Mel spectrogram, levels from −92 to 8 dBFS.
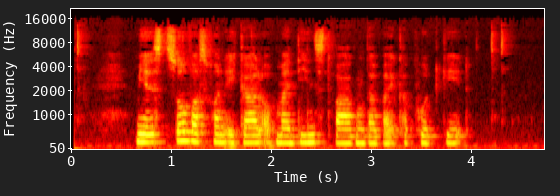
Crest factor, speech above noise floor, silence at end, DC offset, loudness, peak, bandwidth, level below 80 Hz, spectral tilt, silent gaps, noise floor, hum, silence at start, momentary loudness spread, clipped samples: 16 dB; 29 dB; 0.4 s; under 0.1%; -18 LUFS; -2 dBFS; 16 kHz; -52 dBFS; -4.5 dB/octave; none; -47 dBFS; none; 0.05 s; 20 LU; under 0.1%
